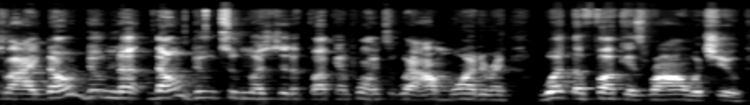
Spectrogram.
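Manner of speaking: ordinary talk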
